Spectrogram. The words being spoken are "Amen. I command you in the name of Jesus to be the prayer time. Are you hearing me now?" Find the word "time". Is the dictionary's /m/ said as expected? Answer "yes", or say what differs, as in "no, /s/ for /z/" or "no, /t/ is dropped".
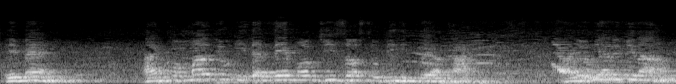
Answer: no, /m/ is dropped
